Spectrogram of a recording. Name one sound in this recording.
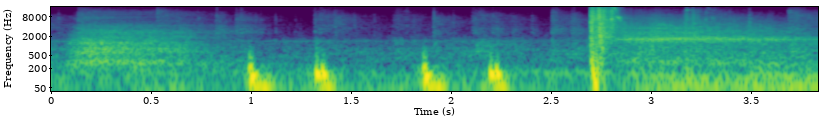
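Suppressed rifle shots thump several times in quick succession.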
